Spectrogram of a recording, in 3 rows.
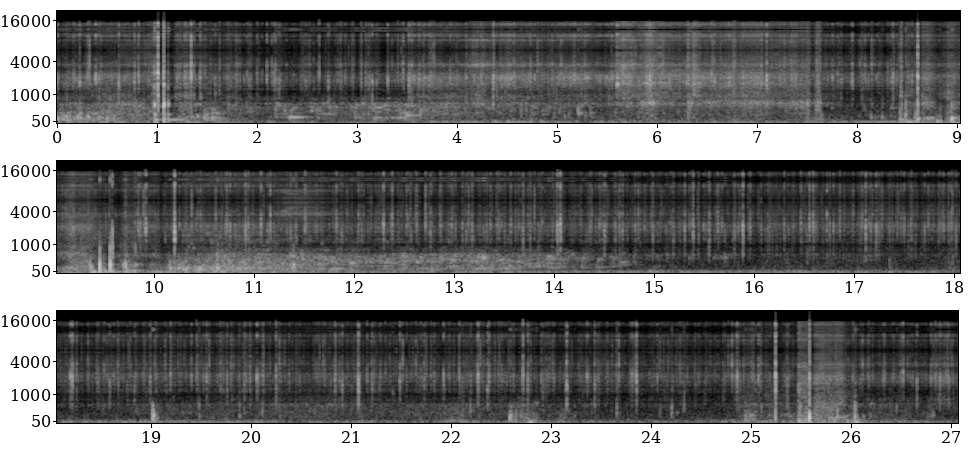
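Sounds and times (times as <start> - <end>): sharp clicks and crackles: 0.0 - 27.0
underwater bubbling rumble: 0.0 - 27.0.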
